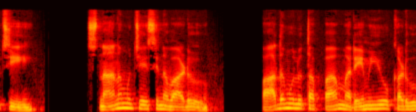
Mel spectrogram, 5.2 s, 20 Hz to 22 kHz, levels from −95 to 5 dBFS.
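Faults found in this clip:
Low bit depth without dither, whole clip. Grainy, signal-following distortion on the speech; quiet syllables and decays sputter or drop out. Error sits around 35 dB below the signal, which fits 8-bit rounding. Likely cause: a requantising stage without dither. Unlike dithered hiss or codec noise, the grit vanishes in gaps and changes with the voice instead of forming a steady floor.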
